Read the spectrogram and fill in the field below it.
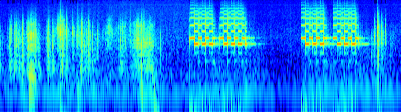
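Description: A telephone rings in two pairs of electronic warbling bursts, loud and close, after a stretch of faint background chatter and clatter.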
